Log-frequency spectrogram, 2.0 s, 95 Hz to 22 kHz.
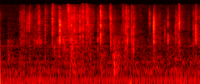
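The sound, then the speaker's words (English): Crinkling plastic wrapping as a package of cards is torn open, recorded on a Shure SM7B microphone, a steady run of crisp, bright crackles and rustles with sharper tearing bursts scattered throughout, no voices. “I love that package opening sound.”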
